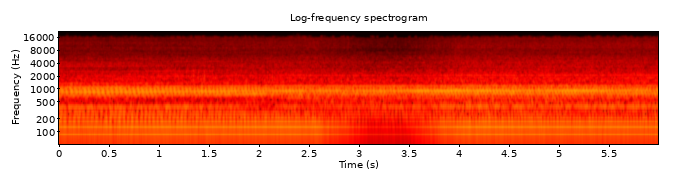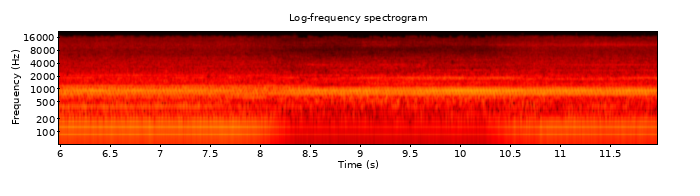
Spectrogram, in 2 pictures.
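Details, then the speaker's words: Weed Eater leaf blower that wouldn't start after long storage, after richening L screw half turn and H screw quarter turn, then setting H screw just past max speed for extra fuel; high steady two-stroke scream at full throttle, constant pitch, no surging — normal high-speed running. "i then adjusted the h screw to find the max engine speed and then turn it just a little bit more for extra fuel to keep the engine from running hot and burning up the engine"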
